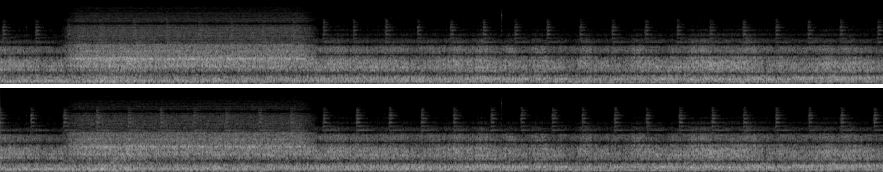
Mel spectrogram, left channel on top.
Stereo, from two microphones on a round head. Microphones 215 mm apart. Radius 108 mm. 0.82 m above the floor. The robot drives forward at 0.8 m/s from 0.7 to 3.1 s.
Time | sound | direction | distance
0.0 | an aircraft | 20° left (ahead or behind) | ?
